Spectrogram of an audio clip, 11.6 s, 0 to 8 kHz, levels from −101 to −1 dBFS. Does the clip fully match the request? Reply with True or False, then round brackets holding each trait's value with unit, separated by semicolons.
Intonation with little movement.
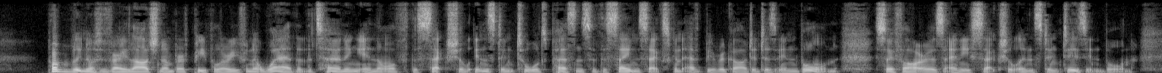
True (1.5 semitones)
